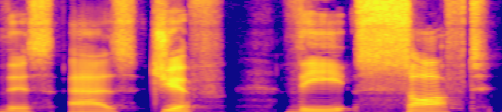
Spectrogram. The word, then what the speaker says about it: GIF: It is a soft G pronounced GIF.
